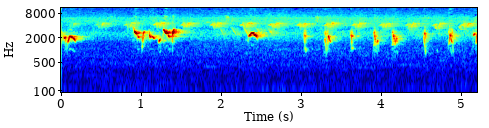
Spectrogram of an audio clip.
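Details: Yellow-vented bulbul, a female calling a male, in a lure for reluctant singers: a fast jumble of bubbly notes, then a steady series of short sharp chips repeated about every third of a second; faint low hum behind.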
